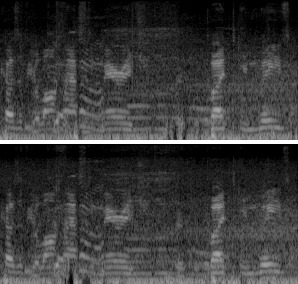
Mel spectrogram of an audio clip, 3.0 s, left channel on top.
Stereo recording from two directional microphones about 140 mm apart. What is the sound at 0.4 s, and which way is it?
Speech, centre (ahead or behind).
